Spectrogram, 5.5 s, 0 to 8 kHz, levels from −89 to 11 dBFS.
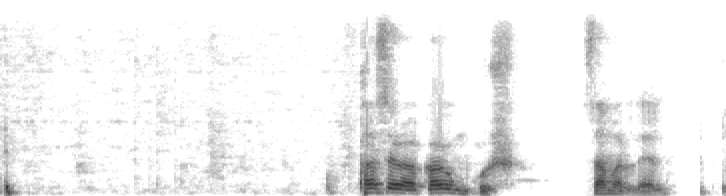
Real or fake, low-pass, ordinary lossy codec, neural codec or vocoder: real; 7.2 kHz; AAC, 48 kbps; none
